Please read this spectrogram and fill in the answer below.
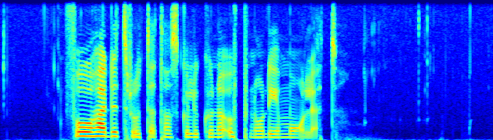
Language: Swedish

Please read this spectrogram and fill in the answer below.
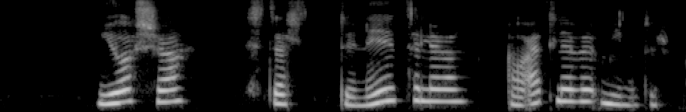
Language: Icelandic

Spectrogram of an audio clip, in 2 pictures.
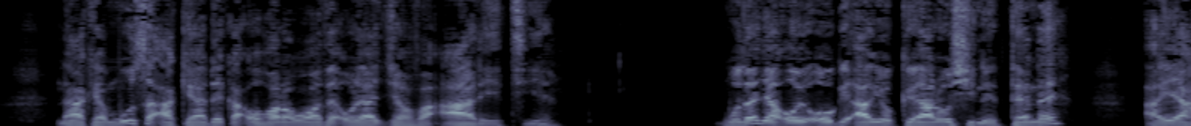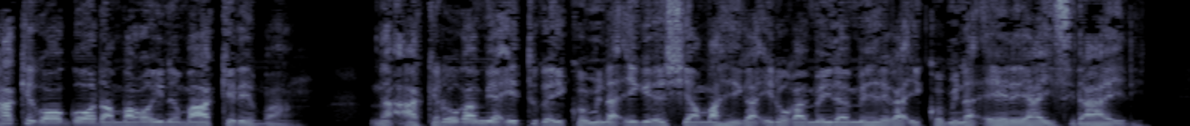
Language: Kikuyu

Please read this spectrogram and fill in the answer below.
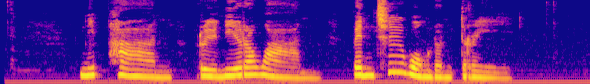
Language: Thai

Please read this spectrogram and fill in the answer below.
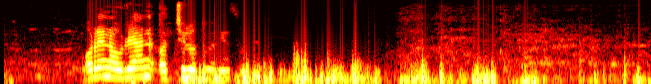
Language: Basque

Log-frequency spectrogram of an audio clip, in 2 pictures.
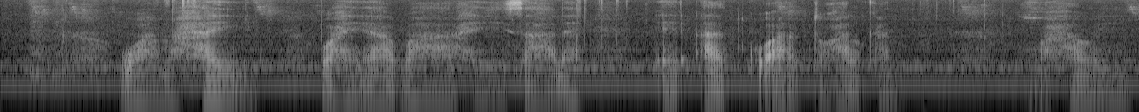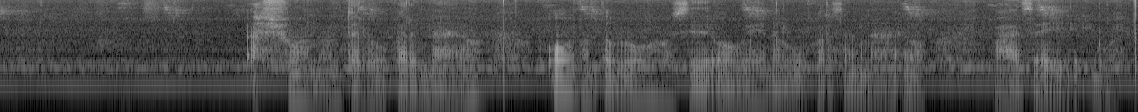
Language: Somali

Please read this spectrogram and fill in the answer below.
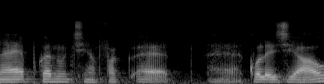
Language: Portuguese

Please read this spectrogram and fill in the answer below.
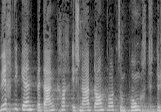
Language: Swiss German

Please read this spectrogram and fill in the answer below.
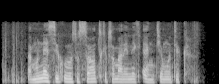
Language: Kalenjin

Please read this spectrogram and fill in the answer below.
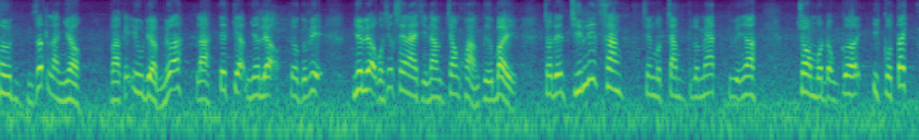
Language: Vietnamese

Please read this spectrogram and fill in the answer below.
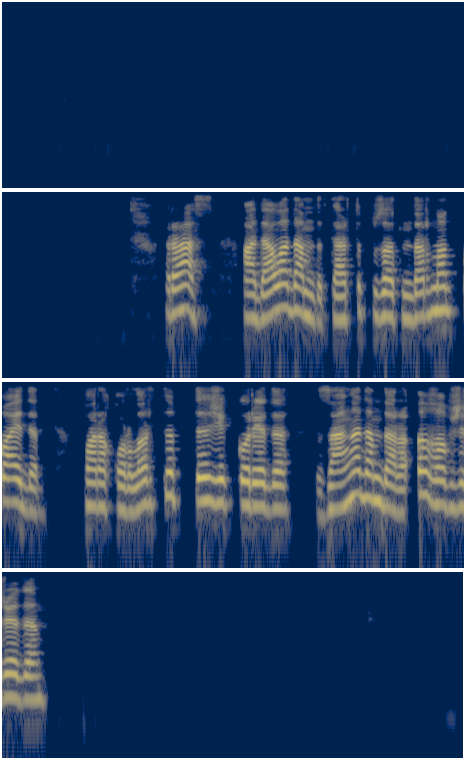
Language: Kazakh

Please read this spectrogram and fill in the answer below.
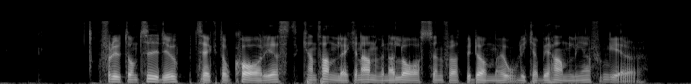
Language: Swedish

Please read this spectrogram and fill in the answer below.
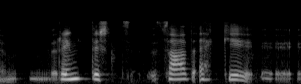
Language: Icelandic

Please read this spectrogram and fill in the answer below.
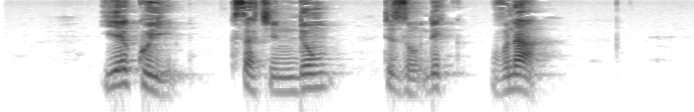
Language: South Giziga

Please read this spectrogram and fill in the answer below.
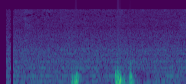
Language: Chinese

